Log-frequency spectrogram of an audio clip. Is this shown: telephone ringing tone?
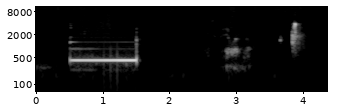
yes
